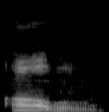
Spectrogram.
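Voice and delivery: usual speaking voice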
